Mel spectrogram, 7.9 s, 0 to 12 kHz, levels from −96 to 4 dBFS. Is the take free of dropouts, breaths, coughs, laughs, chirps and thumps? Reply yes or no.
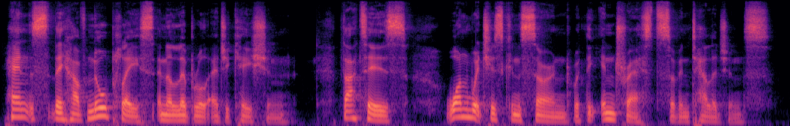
yes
